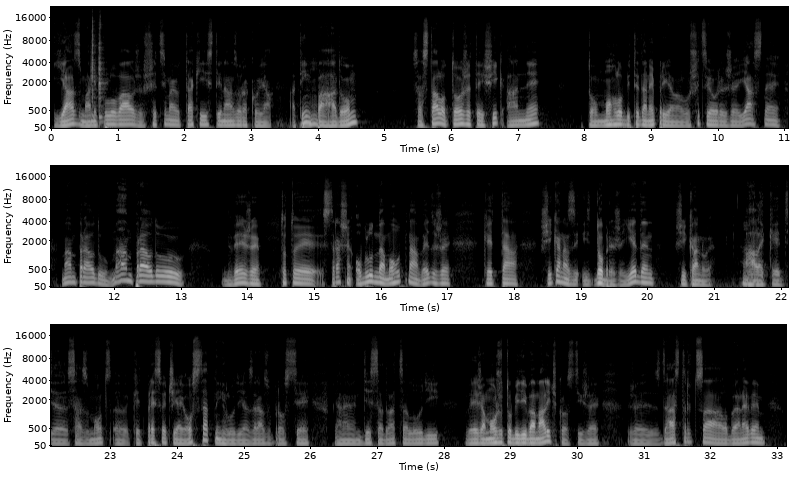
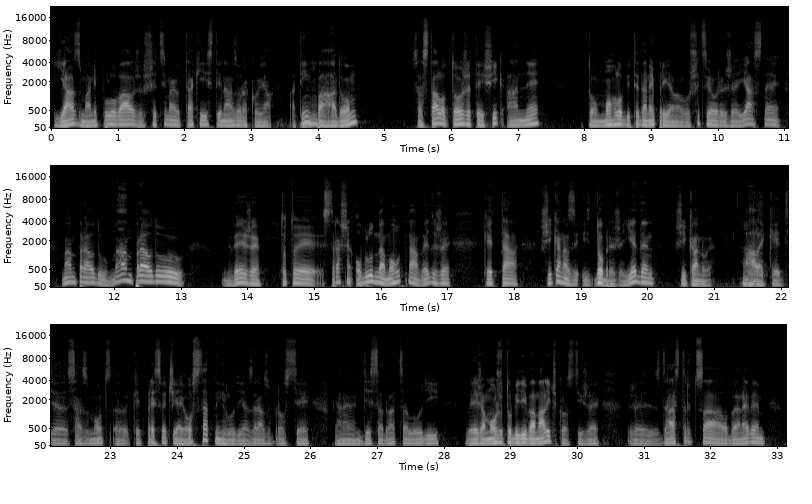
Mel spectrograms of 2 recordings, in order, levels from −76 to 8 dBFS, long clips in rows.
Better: second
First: phone ringing; noticeable; at 0.5 s; peak 5 dB below the speech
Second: none

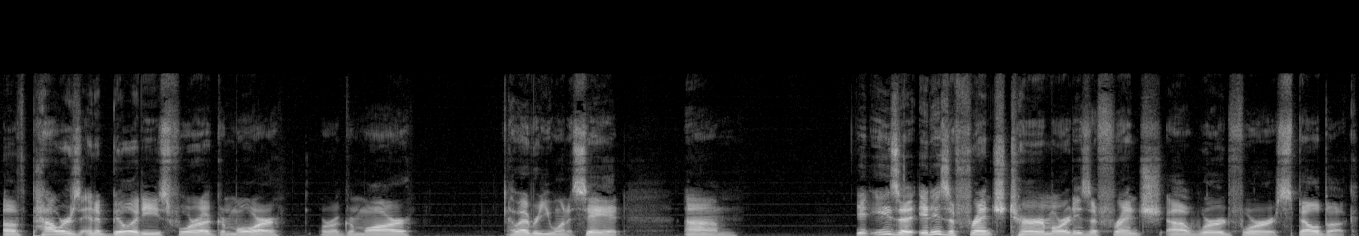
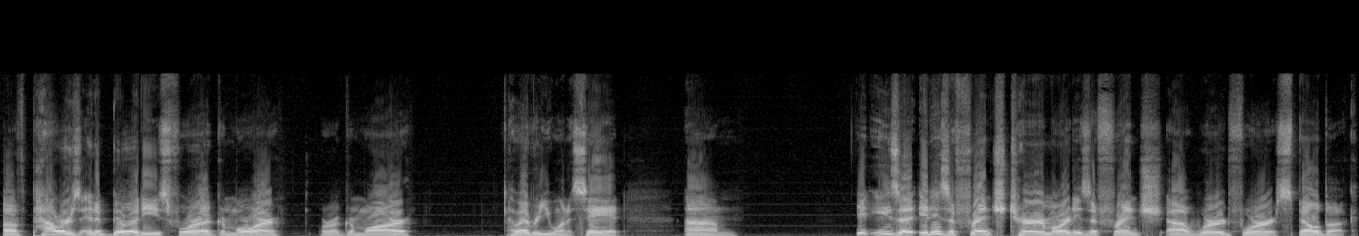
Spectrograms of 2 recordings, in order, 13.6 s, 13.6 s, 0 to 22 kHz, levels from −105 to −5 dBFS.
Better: first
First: none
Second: distortion; slight; 10 dB below the speech

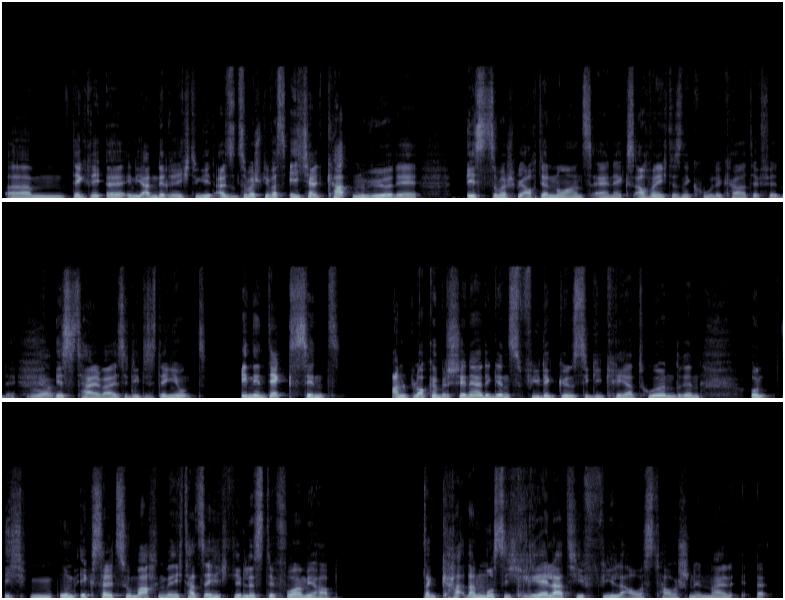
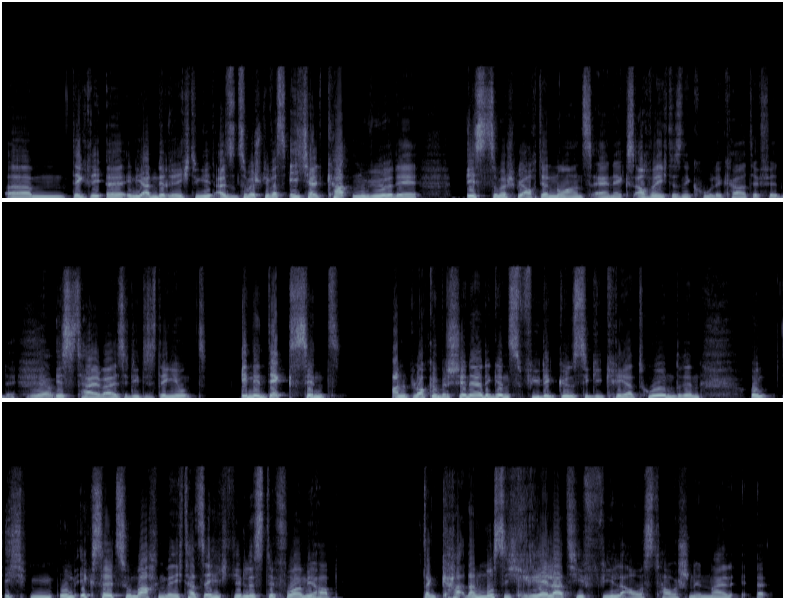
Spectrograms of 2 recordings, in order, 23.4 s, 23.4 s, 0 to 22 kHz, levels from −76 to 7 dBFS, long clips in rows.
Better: first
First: none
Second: distortion; slight; 10 dB below the speech

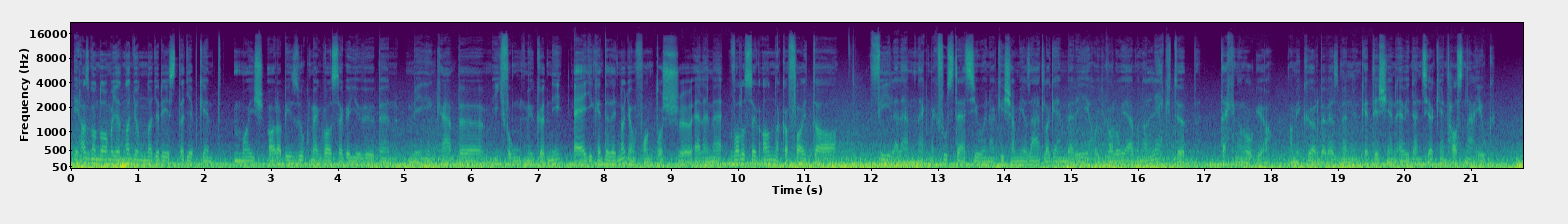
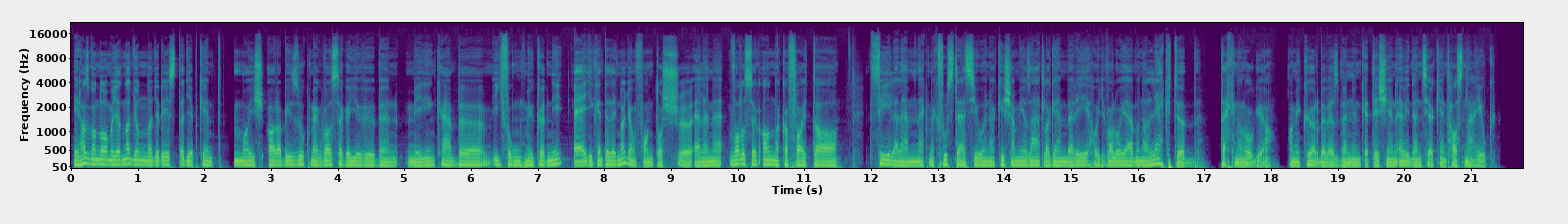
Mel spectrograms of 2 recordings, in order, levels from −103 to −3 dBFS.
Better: second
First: low rumble; loud; throughout; 4 dB below the speech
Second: none

